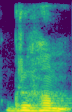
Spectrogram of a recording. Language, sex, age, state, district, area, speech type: Sanskrit, female, 30-45, Kerala, Ernakulam, urban, read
